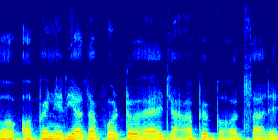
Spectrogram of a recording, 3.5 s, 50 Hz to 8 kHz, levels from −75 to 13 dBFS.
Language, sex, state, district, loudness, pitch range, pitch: Hindi, male, Haryana, Jhajjar, -16 LUFS, 135-140 Hz, 135 Hz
